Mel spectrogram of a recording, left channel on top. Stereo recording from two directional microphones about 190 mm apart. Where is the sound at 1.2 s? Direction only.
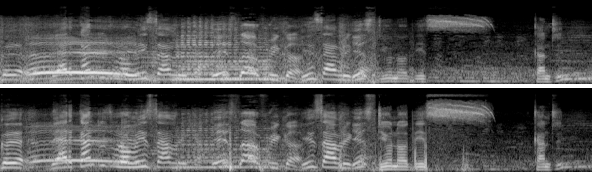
45° right (ahead or behind).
